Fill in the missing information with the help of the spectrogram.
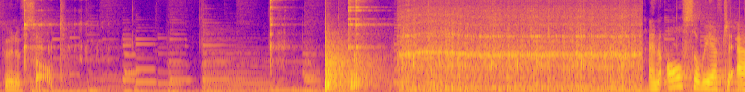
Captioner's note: mixer whirring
